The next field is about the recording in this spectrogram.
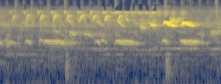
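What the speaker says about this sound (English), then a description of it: "Do you hear the birds?" Several birds chirp and whistle in repeated quick phrases, with soft cooing calls mixed in, fairly near against a quiet morning background at a tented camp in Kruger Park.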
